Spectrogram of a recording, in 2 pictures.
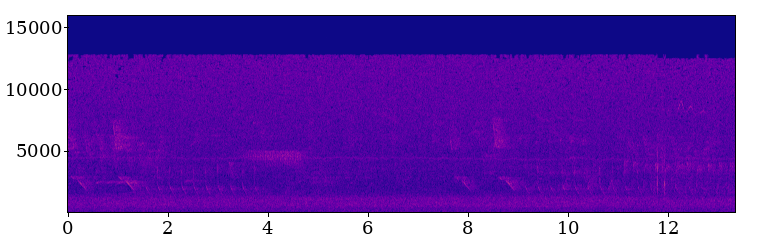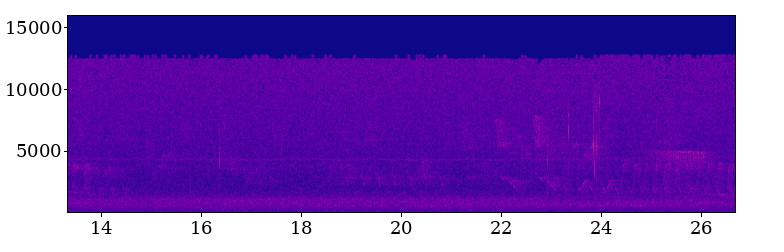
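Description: A bird calling in short falling notes, each followed by a quick rattling trill, in bouts near the start, about eight seconds in and about twenty-three seconds in, over a steady outdoor background noise.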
